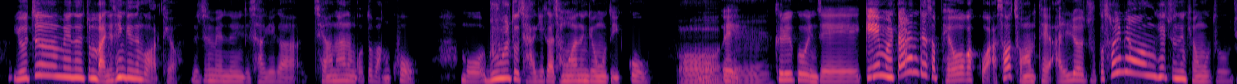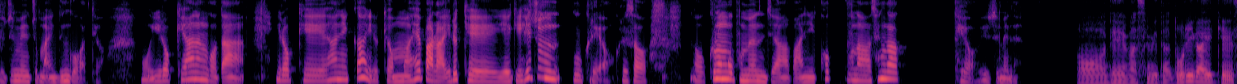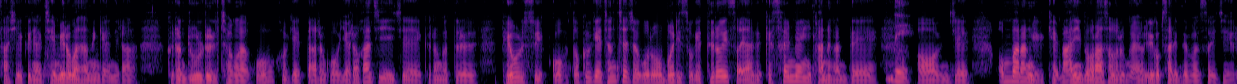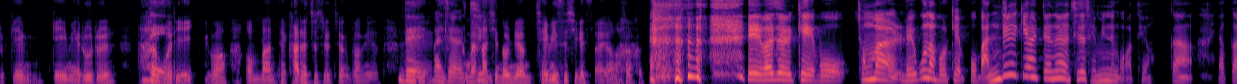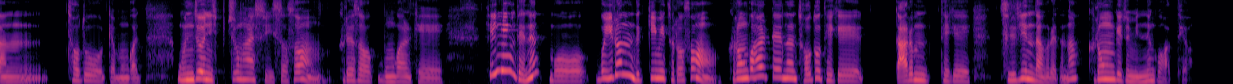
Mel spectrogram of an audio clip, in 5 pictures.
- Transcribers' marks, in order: in English: "룰도"; other background noise; tapping; in English: "룰을"; in English: "룰을"; laughing while speaking: "다"; laugh
- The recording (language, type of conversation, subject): Korean, podcast, 집에서 간단히 할 수 있는 놀이가 뭐가 있을까요?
